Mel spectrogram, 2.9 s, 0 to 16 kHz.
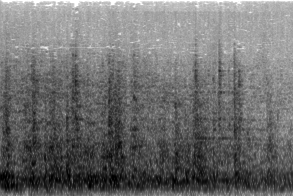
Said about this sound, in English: It's not ours, is it? No, darling, it's the number 42. There'll be another tram in a minute or two.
